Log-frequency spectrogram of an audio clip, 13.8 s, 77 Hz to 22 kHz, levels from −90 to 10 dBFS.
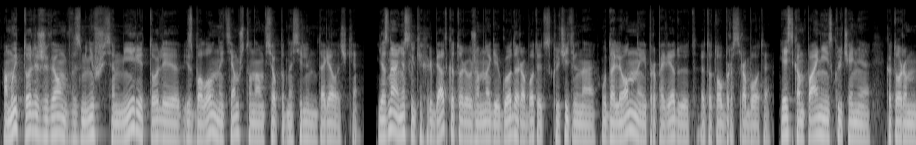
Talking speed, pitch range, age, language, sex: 165 wpm, 90-110 Hz, 20-39, Russian, male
